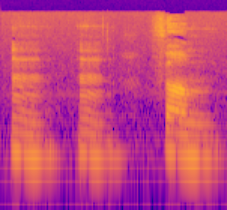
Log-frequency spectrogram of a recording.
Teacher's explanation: the jaw drops to make that rule of mm and finally the M consonant sounds where the lips come together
